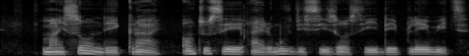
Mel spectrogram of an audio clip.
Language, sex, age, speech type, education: Nigerian Pidgin, male, 15-29, spontaneous, tertiary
